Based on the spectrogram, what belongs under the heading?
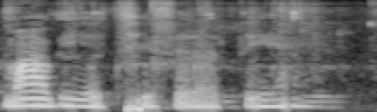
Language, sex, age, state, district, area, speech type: Hindi, female, 60+, Uttar Pradesh, Ghazipur, urban, spontaneous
